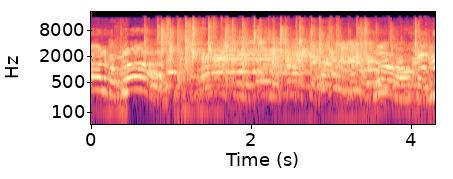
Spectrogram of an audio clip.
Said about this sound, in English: Give Natasha a big round of applause.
